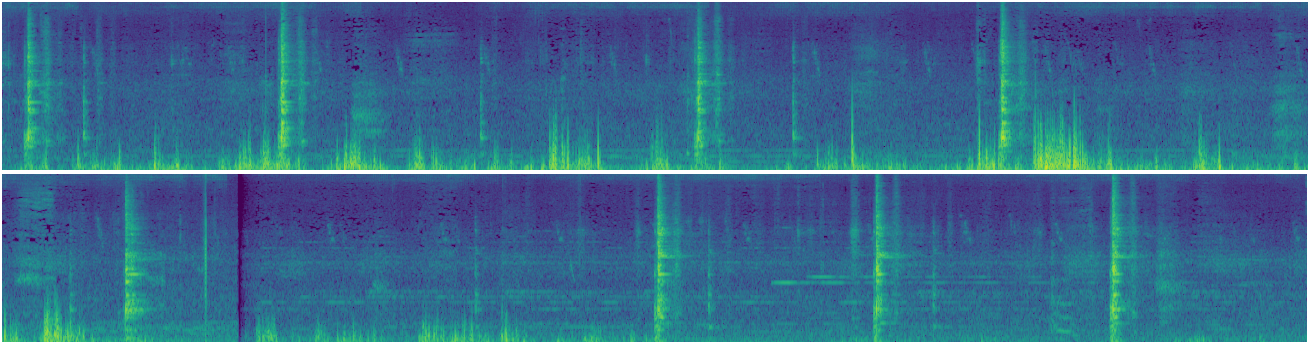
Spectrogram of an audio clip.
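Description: Metal car deadlift frame lifting and setting down the rear of a small sedan, with a sharp clank every few seconds as each rep is made. Low rumbling gusts of wind on the microphone come in between.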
